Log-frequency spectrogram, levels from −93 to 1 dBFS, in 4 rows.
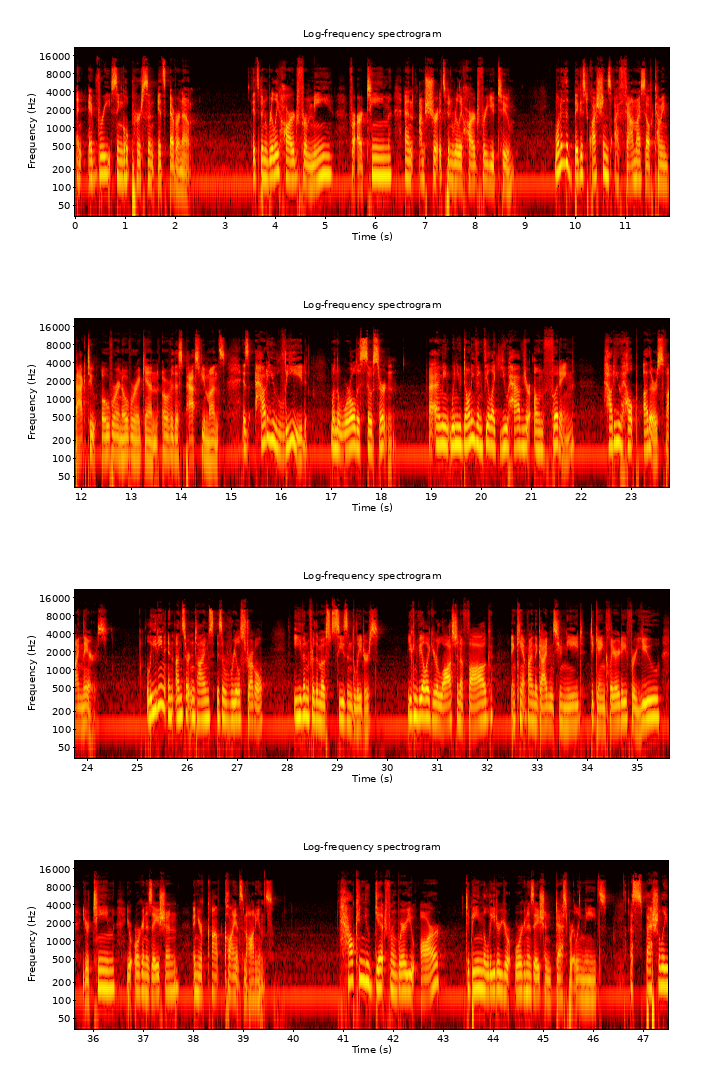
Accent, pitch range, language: American, 120-155 Hz, English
